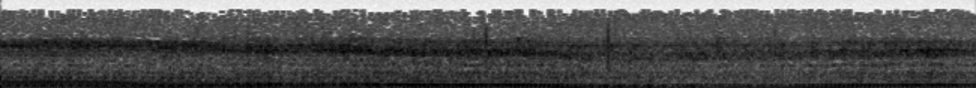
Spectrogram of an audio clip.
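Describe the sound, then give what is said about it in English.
A car engine runs steadily with a low, rumbling hum that shifts pitch slightly as it pulls away and keeps driving along the West Side Highway, loud and continuous with no voices. “We'll go for a drive.”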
